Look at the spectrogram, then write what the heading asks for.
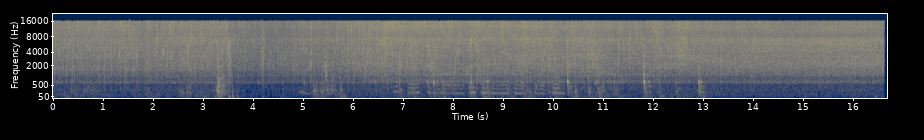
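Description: Beef frying with garlic in hot oil in a pot, a steady sizzle, with a few sharp clicks of a wooden spatula knocking the pot as it is stirred.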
